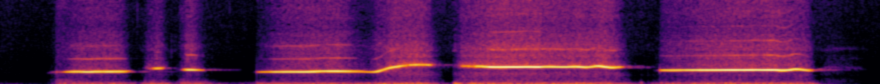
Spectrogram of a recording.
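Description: A person whistles a short melody, with clear, bright tones gliding between notes across four phrases separated by brief pauses, over a faint low background rumble. No one speaks.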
